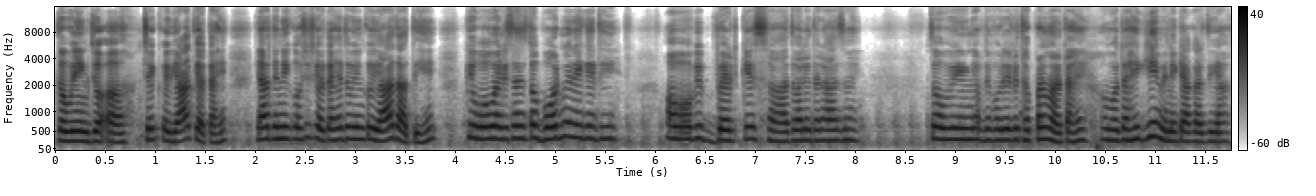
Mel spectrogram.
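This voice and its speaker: High-voiced woman retelling a story. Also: steady tone, brisk, a little mellow. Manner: chatty, with fillers and restarts. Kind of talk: fan-fiction story retelling.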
